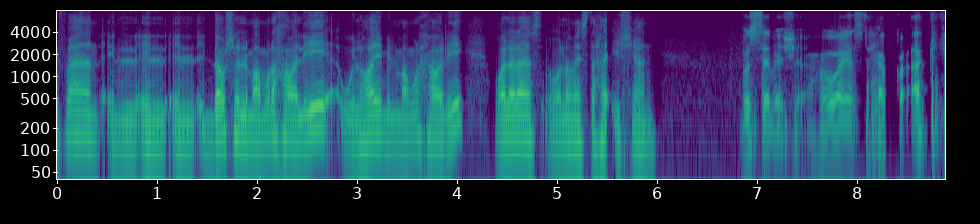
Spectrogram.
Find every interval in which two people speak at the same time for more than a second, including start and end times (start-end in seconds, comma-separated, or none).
none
